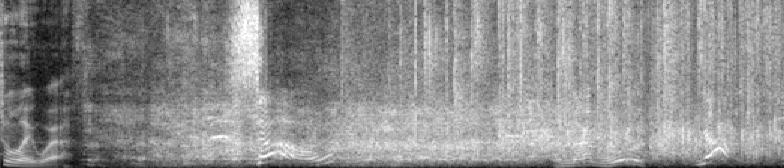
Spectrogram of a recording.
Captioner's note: laughter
